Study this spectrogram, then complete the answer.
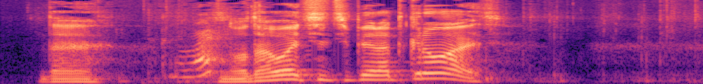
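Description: A young boy speaks excitedly, close by.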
